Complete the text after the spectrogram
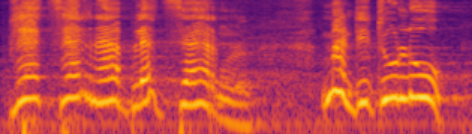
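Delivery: put-on high, insistent mom ordering the kids; nagging mother. Mother hurrying her children to study and bathe, high and nagging.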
